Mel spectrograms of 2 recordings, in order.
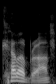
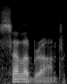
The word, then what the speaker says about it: Kellbran: um the kellbran and it's a pronounced kellbran not celebrant cuz uh they don't when elves speak it is where they pronounce CES as K that that's one thing that you might want bear in mind when you're picking a name um it's kellbran um it's like kellor not caborn it's cellor and that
